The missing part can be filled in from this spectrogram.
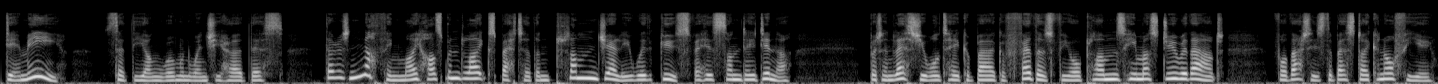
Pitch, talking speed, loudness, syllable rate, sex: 220 Hz, 215 wpm, -17 LUFS, 5.3 syllables/s, female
